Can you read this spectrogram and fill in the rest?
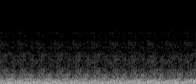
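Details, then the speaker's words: OBS Ford 7.3L diesel truck at early-morning cold idle after installing rebuilt injectors: deep, even rumble with steady low clatter, no misses or hunting, no smoke; the injector job succeeded. "No smoke. So, all in all, I'd say this was a success."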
